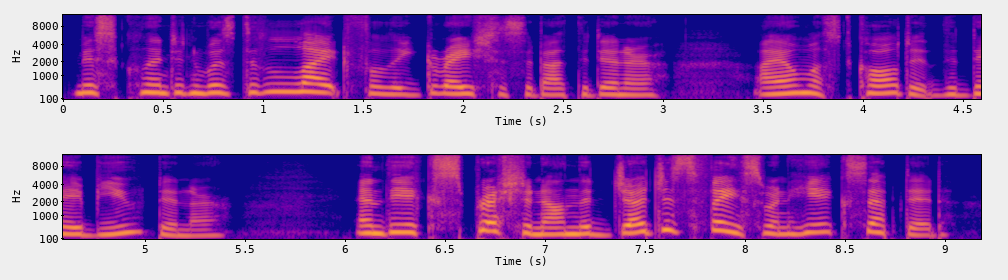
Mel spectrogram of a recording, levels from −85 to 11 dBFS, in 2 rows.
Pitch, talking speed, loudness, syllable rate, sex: 245 Hz, 150 wpm, -20 LUFS, 5.2 syllables/s, female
